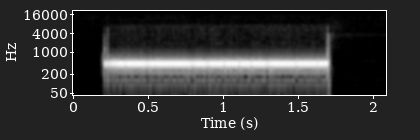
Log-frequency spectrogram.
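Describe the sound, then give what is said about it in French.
A single ringback tone on an outgoing telephone call: one steady, unbroken mid-pitched beep lasting about one and a half seconds, loud and alone, then silence. “On va l'appeler tout de suite.”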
